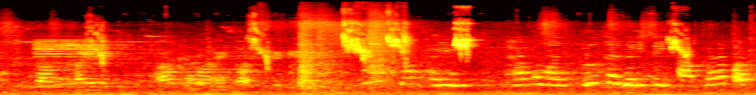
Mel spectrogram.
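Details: Budgies chattering, played to ease stress in lonely birds: a busy run of buzzy harmonic warbles broken by squawky bursts and bright high chirps, with a faint low hum underneath.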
